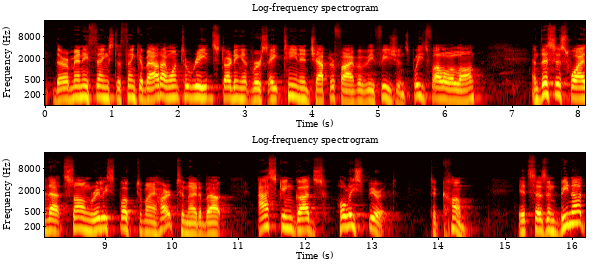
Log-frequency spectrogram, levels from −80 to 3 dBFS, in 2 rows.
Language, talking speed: English, 175 wpm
